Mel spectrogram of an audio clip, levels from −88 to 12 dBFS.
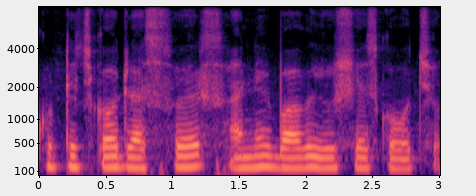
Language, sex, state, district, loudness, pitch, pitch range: Telugu, male, Andhra Pradesh, Visakhapatnam, -17 LUFS, 145 Hz, 135-150 Hz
